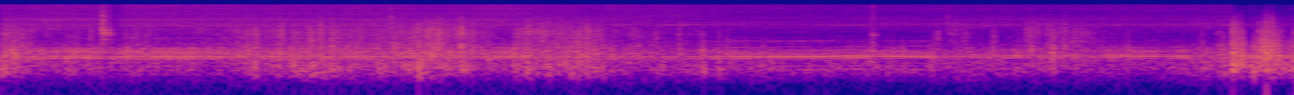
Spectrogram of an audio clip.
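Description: Woodland Mills portable bandsaw sawmill running, its gas engine holding a steady speed with a steady whine over a rushing noise. A couple of sharp knocks come near the end.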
